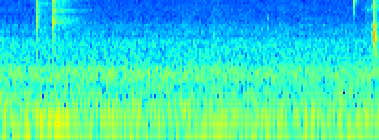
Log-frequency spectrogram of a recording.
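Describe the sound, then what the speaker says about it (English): A computer mouse clicks twice in quick succession and again near the end, faint and close over a quiet room hum. "So I just keep hitting, clicking"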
